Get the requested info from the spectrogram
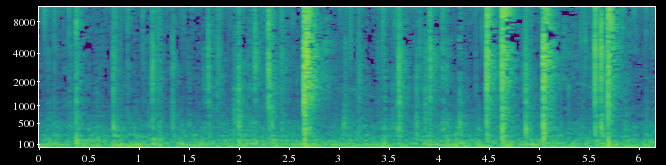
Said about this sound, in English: Let me get a sip of my tea.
